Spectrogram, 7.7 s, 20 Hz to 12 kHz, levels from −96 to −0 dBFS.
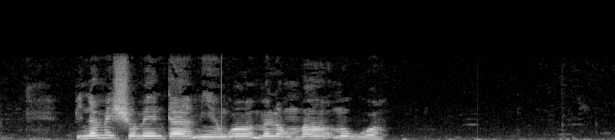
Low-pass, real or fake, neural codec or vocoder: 7.2 kHz; real; none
